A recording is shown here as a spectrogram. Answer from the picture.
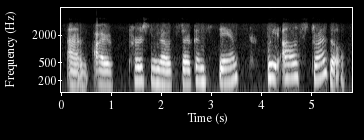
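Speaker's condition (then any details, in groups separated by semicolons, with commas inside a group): ALS; diagnosed at 47, first signs running into walls, cannot use arms, legs or hands; tongue affected, speaks more slowly than before, worried about voice but held up over 15 minutes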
